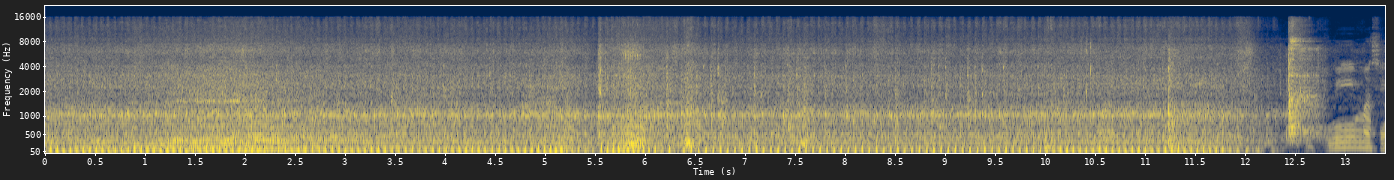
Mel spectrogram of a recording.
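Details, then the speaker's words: Yamaha NMAX 155 (old model), code 61 ISC system: uneven lumpy putter about four beats a second wavering under held throttle, then cutting out, no idle; suspected missing ISC spring or dirty throttle body; injection 3 ms with throttle held. "mati-matian saya tahan tidak ada nyala ya Ini kemungkinan dari per yang tidak tidak terpasang dan bisa juga dari eh total body yang kotor"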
